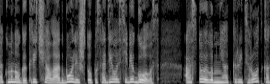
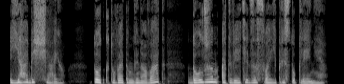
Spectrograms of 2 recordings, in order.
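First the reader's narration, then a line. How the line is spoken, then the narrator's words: Barely audible rustle. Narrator (Russian): еле слышно прошелестела я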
